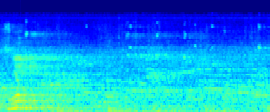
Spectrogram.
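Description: A basketball being dribbled on a hardwood gym floor, with faint thuds in the echo of a large hall. A voice shouts briefly right at the start.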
